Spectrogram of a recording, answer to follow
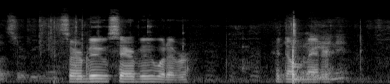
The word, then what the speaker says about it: Serbu: how do you say it we call it serbu cerebellum whatever it don't matter all you need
